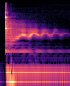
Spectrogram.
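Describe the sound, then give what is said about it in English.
A cartoon spring boing sounds as a single sharp twang, then a bright wobbling tone that sustains loudly for under a second. “I get it. It's the sound of a spring.”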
